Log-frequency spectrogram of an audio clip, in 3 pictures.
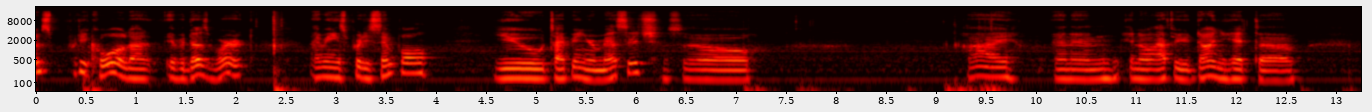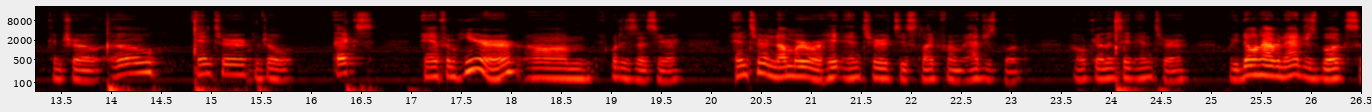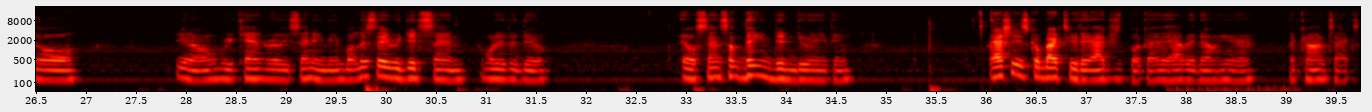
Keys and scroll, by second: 2.4 Return, 7.1 typing, 9.2-10.0 typing, 14.0 ctrl+o, 14.8 Return, 16.3 ctrl+x, 24.0 Return, 29.8 y, 35.4 Escape, 37.8 Down, 38.0 Down, 38.2 Down, 38.4 Down, 38.6 Down, 38.8 Down, 39.0 Down.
